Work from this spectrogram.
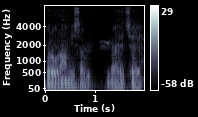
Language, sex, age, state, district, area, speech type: Maithili, male, 45-60, Bihar, Madhepura, rural, spontaneous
